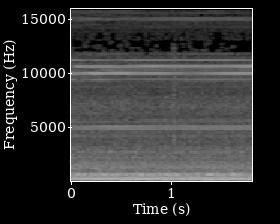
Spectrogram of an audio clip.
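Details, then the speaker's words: Maple sap vacuum system water pump on a variable drive running at 38 Hz (set point 49, full speed 60, minimum 36 to avoid cavitation): steady, even hum with no knocks, rattles or surging; normal running. "36 hertz is as low as i run this machine without it cavitating because it's a water pump so full speed is 60 hertz it's running at 38. i'm happy sounds good"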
